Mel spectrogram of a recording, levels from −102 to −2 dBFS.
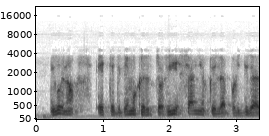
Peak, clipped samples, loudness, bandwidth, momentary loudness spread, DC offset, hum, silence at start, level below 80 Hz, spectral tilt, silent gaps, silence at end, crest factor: -10 dBFS; under 0.1%; -26 LUFS; 4.9 kHz; 4 LU; under 0.1%; none; 0.1 s; -64 dBFS; -8.5 dB/octave; none; 0 s; 16 dB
